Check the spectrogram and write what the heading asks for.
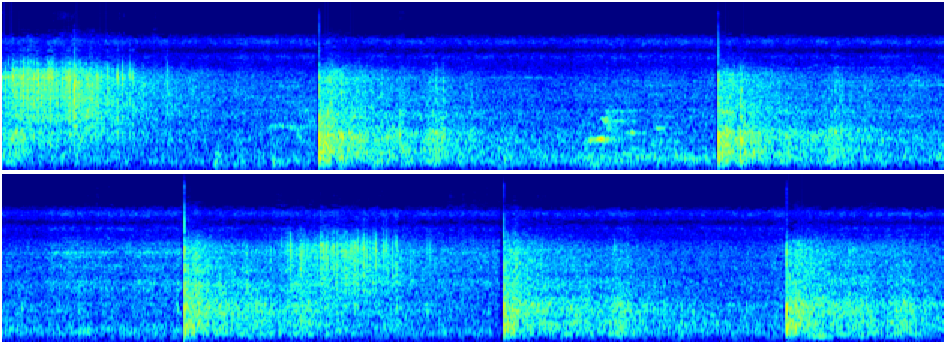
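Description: Fireworks going off: sharp bangs every two to three seconds, each followed by a hissing, crackling tail that fades away.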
